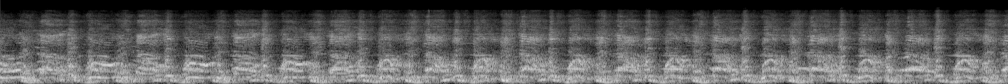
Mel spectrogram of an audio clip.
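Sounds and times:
men chanting and singing: 0:00.0 - 0:10.0
steady driving beat: 0:00.0 - 0:10.0.

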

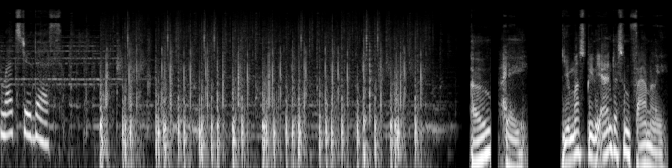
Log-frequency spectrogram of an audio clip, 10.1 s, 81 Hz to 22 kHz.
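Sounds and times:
rapid irregular tapping: 0:01.5 - 0:06.5.

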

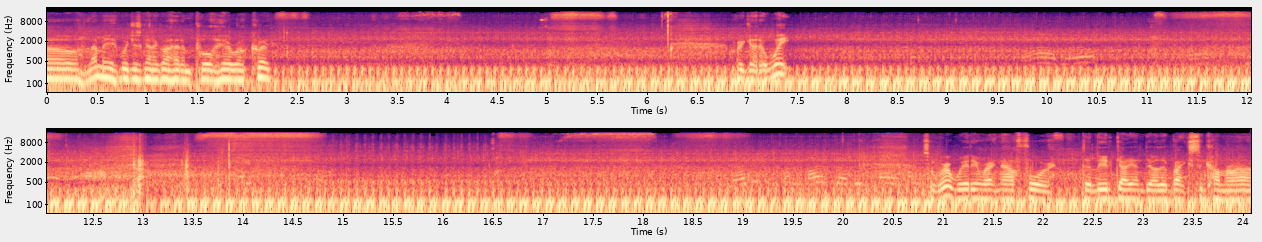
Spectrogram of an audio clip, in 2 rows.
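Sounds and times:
motorcycle engine idling: 0:00.0 - 0:24.0.

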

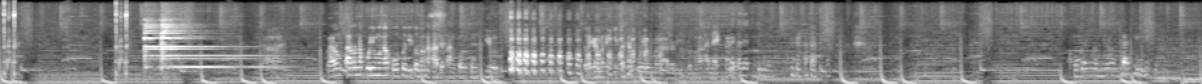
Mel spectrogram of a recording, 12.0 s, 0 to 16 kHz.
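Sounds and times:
background music with drum hits: 0:00.0 - 0:12.0
bright bell ding: 0:01.4 - 0:03.0.

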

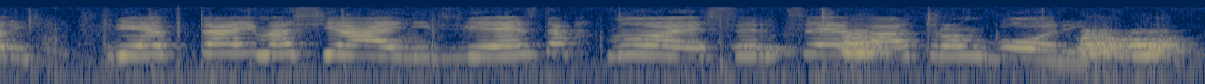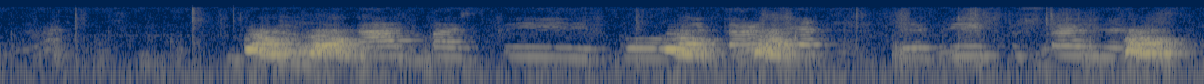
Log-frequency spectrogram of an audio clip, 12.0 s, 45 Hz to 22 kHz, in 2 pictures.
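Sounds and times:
child's high-pitched voice: 0:00.0 - 0:05.5, 0:07.8 - 0:12.0.

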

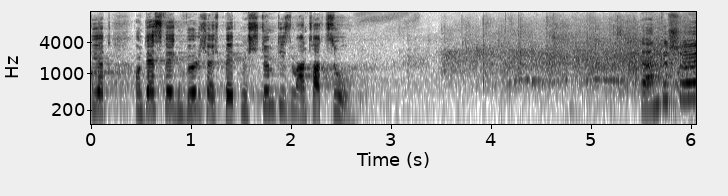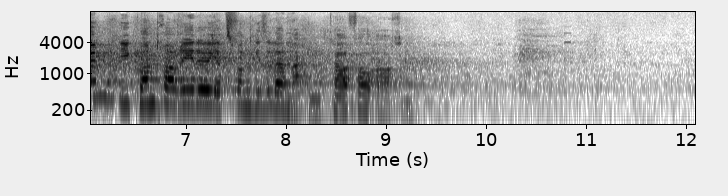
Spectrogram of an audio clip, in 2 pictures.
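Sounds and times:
audience applause: 0:03.3 - 0:09.4.

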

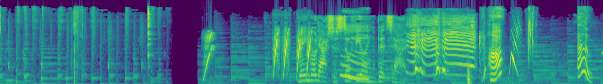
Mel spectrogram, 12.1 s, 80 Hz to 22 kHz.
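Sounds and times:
upbeat background music: 0:00.0 - 0:03.4, 0:04.0 - 0:12.0.

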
